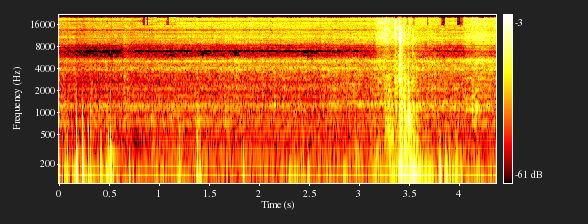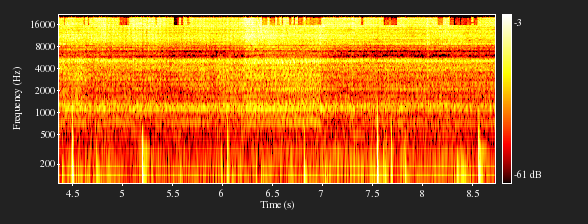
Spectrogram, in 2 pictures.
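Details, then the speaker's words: 2002 Ice Age VHS tape playing in a VCR gives irregular light clicks and ticks with a short scraping burst over a quiet hum; abnormal tape mechanism noise during playback. "today i got some weird sound to check when i put in a vcr and it makes a weird noises"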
